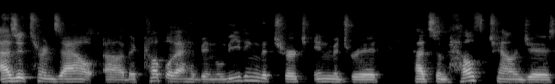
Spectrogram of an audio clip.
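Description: Here is an ordinary speaking voice with fairly even intonation at a moderate pace. The recording is very clean, with a silent background. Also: man. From US, Baltimore, Maryland. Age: 30s. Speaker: pastor. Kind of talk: casual chat.

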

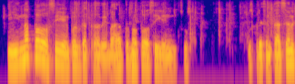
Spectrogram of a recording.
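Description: A man's dark, mellow voice at medium pitch, delivered at a fairly slow pace. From Peruvian jungle region. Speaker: podcast host. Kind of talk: casual interview. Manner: halting, repetitive.

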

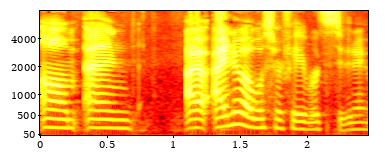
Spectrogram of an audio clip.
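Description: A woman with an American accent, a bright, sharp tone and fairly even intonation, at a very fast pace in a very clean recording with a silent background. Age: 18. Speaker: makeup artist. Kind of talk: casual chat.

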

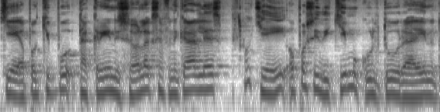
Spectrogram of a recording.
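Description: A man is speaking. His pace is fairly quick. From Greece, Paros. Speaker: podcast host. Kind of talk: casual chat.

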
